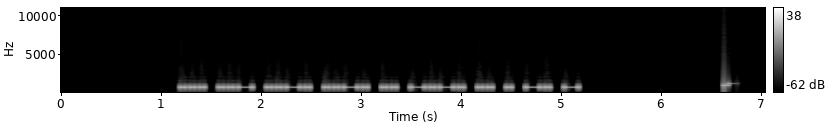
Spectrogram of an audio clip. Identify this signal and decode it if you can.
Morse code, heard as a keyed tone, about 25 wpm, 700 Hz. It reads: SUFFICIENT
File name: Ten Letter Words - 25wpm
